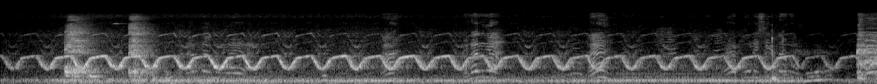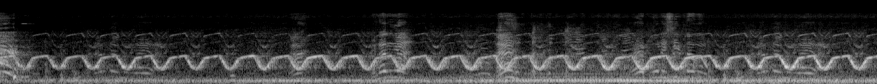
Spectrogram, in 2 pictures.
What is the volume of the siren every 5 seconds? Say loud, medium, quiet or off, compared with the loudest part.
loud, medium, loud, loud.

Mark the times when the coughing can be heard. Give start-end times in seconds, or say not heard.
0.6-1.6, 7.7-9.2, 13.7-14.7.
